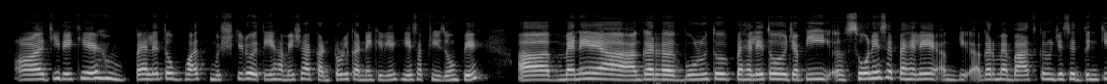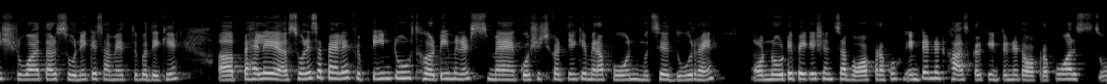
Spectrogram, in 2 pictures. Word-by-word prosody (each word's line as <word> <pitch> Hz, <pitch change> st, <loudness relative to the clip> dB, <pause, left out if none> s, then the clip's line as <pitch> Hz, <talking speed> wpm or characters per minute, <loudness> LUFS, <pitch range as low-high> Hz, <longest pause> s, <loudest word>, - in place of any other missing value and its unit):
अ, 230 Hz, +2 st, +2 dB
जी 275 Hz, -, -1 dB
देखिए 265 Hz, +2 st, +2 dB
हु 280 Hz, -1 st, +2 dB, 0.2 s
पहले 240 Hz, +1 st, +2 dB
तो 265 Hz, -, +2 dB
बहुत 240 Hz, -1 st, -3 dB
मुश्किल 230 Hz, +3 st, -6 dB
होती 245 Hz, -3 st, +2 dB
है 230 Hz, -, 0 dB
हमेशा 230 Hz, +2 st, -2 dB
कंट्रोल 210 Hz, +3 st, -2 dB
करने 215 Hz, -3 st, -2 dB
के 210 Hz, 0 st, -7 dB
लिए 215 Hz, +3 st, -4 dB
ये 220 Hz, -1 st, 0 dB
सब 235 Hz, 0 st, -6 dB
चीज़ों 210 Hz, -1 st, -4 dB
पे। 215 Hz, -, +4 dB, 0.5 s
अ, 215 Hz, +2 st, +4 dB
मैंने 230 Hz, +3 st, +3 dB
अ, 250 Hz, -, +5 dB, 0.3 s
अगर 225 Hz, 0 st, +3 dB
बोलूँ 230 Hz, +2 st, -1 dB
तो 250 Hz, 0 st, +5 dB
पहले 230 Hz, 0 st, +2 dB
तो 250 Hz, -1 st, +4 dB
जब 225 Hz, -1 st, 0 dB
भी 240 Hz, +1 st, -1 dB
अ, 215 Hz, -, -4 dB
सोने 265 Hz, +2 st, +4 dB
से 305 Hz, 0 st, 0 dB
पहले 250 Hz, 0 st, +2 dB
अग 220 Hz, -1 st, -7 dB
अगर 240 Hz, 0 st, -2 dB
मैं 230 Hz, -, 0 dB
बात 215 Hz, 0 st, 0 dB
करूँ 250 Hz, -1 st, -1 dB
जैसे 245 Hz, +1 st, 0 dB
दिन 230 Hz, 0 st, -4 dB
की -, -, 0 dB
शुरुआत 230 Hz, -3 st, -1 dB
और 230 Hz, -, +3 dB
सोने 230 Hz, -2 st, -2 dB
के 255 Hz, +3 st, 0 dB
समय 220 Hz, -3 st, -4 dB
तो -, -, -3 dB
को 230 Hz, -, -1 dB
देखिए 220 Hz, +3 st, -1 dB, 0.4 s
अ, 205 Hz, +1 st, +4 dB
पहले 250 Hz, +4 st, +4 dB
अ, 215 Hz, -, +3 dB
सोने 255 Hz, +5 st, +1 dB
से 315 Hz, -, +2 dB
पहले 275 Hz, +1 st, +4 dB
15 260 Hz, +1 st, -1 dB
टू 285 Hz, 0 st, +1 dB
30 245 Hz, +1 st, +2 dB
मिनिट्स 255 Hz, +2 st, -2 dB
मैं 225 Hz, -2 st, +2 dB
कोशिश 225 Hz, +3 st, -2 dB
करती 245 Hz, 0 st, -4 dB
हूँ 240 Hz, -, -3 dB
कि 260 Hz, -, +1 dB
मेरा 230 Hz, -2 st, +1 dB
फ़ोन 220 Hz, +2 st, -1 dB
मुझसे 225 Hz, +2 st, 0 dB
दूर 220 Hz, +3 st, 0 dB
रहे 215 Hz, +2 st, +1 dB, 0.4 s
और 215 Hz, +1 st, 0 dB
नोटिफिकेशन 250 Hz, +2 st, +2 dB
सब 245 Hz, -3 st, 0 dB
ऑफ 205 Hz, +1 st, +2 dB
रखूँ। 220 Hz, +3 st, -2 dB
इंटरनेट, 275 Hz, +4 st, +1 dB
खास 225 Hz, -3 st, +1 dB
करके 225 Hz, +1 st, -3 dB
इंटरनेट 220 Hz, 0 st, -4 dB
ऑफ 200 Hz, -1 st, +1 dB
रखूँ। 220 Hz, +5 st, -3 dB
और 245 Hz, 0 st, +4 dB
स 240 Hz, 0 st, -13 dB
235 Hz, 220 wpm, -24 LUFS, 220-250 Hz, 0.5 s, अ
